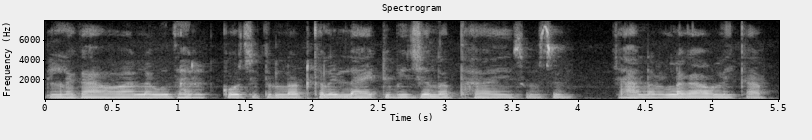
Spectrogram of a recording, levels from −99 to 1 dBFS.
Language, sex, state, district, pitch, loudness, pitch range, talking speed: Magahi, male, Jharkhand, Palamu, 155 Hz, -16 LUFS, 150-160 Hz, 140 wpm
